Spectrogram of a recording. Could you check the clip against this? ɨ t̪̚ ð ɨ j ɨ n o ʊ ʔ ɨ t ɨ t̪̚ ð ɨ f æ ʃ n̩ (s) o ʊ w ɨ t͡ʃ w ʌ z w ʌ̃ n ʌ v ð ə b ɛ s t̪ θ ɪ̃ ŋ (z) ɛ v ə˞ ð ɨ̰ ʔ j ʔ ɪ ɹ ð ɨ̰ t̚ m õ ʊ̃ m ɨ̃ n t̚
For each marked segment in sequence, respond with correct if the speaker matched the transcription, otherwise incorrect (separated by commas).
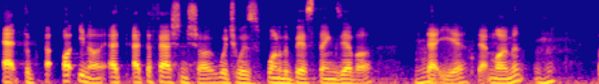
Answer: incorrect, correct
